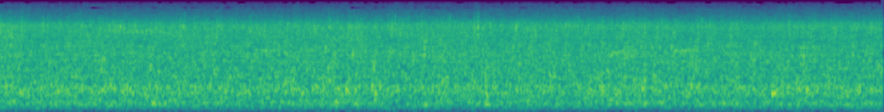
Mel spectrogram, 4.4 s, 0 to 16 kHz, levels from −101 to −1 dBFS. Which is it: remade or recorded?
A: recorded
